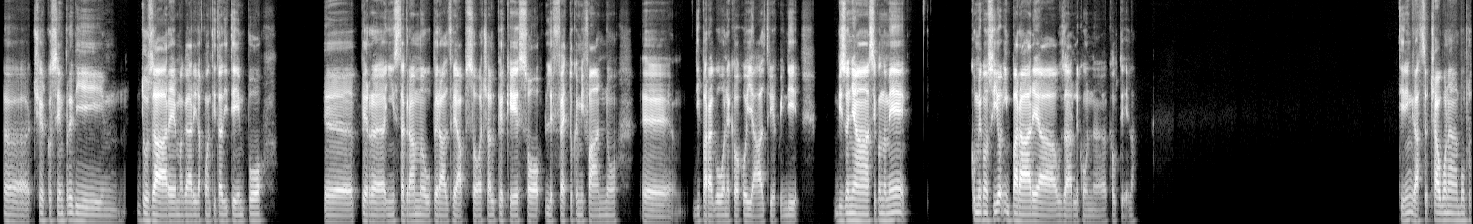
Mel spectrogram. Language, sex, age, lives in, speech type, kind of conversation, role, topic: Italian, male, 25-29, Italy, conversation, podcast, guest, Come si può combattere la solitudine nella vita di tutti i giorni?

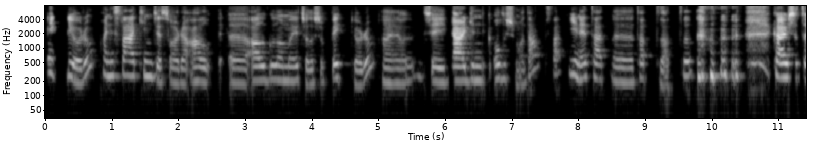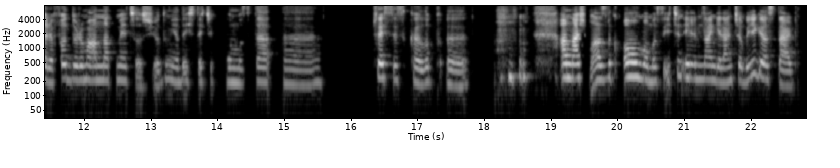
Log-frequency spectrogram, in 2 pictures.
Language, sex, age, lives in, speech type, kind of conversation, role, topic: Turkish, female, 50-54, Spain, conversation, podcast, guest, Aile içinde anlaşmazlıkları genelde nasıl çözüyorsunuz?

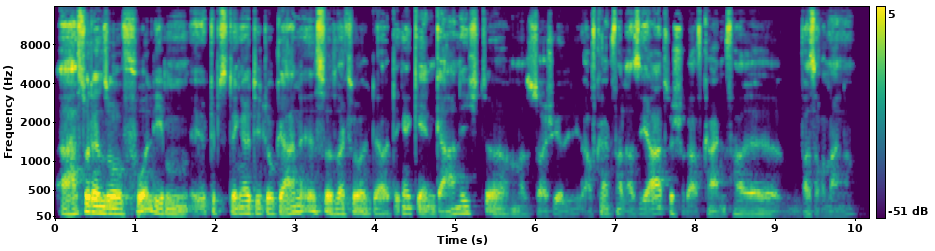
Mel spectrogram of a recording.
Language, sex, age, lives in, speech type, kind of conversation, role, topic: German, male, 60-64, Germany, conversation, advice, advisor, Wie kann ich bei begrenztem Budget eine gesunde Ernährung planen?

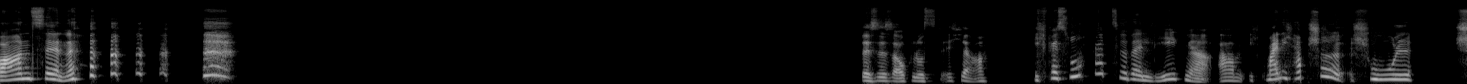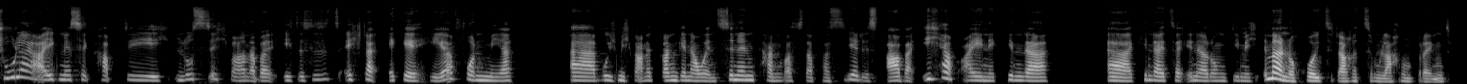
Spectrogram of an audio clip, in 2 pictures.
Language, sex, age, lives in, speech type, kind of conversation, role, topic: German, female, 45-49, United States, conversation, unstructured, none, Welche Kindheitserinnerung bringt dich zum Lachen?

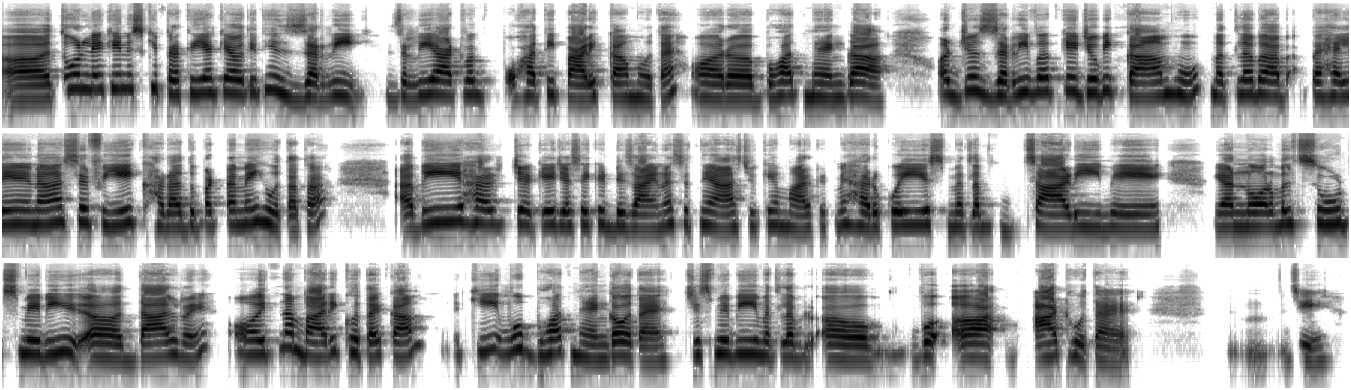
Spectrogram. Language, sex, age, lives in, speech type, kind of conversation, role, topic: Hindi, female, 25-29, India, conversation, podcast, guest, किस कपड़े से जुड़ी आपकी कोई खास याद क्या है?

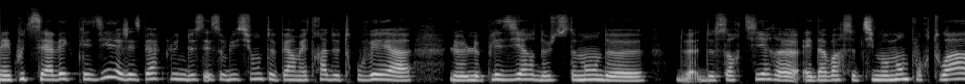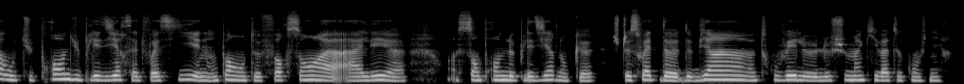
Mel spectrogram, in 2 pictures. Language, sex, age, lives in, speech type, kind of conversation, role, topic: French, female, 45-49, France, conversation, advice, advisor, Comment puis-je rester sociable sans avoir l’impression de me forcer à chaque sortie ?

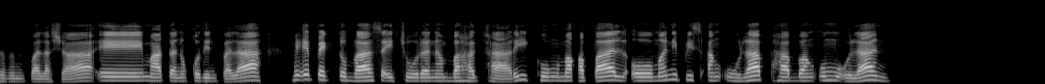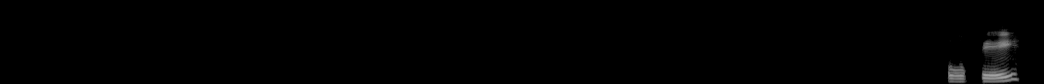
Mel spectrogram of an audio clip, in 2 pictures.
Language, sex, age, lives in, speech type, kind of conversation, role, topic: Filipino, male, 25-29, Philippines, read, expert-assistant, asker, Paano nagkakaroon ng kulay ang bahaghari?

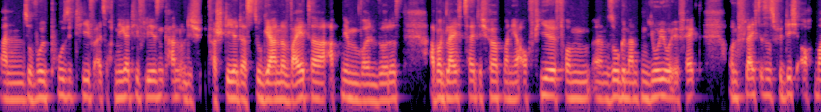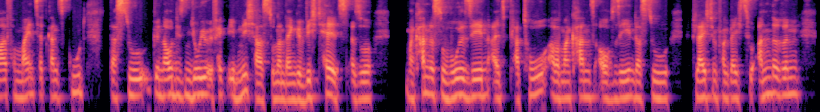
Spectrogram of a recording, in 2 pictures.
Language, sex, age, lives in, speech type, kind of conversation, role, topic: German, male, 25-29, Germany, conversation, advice, advisor, Warum verändern sich mein Gewicht und mein Körper trotz gesunder Ernährung nur so langsam?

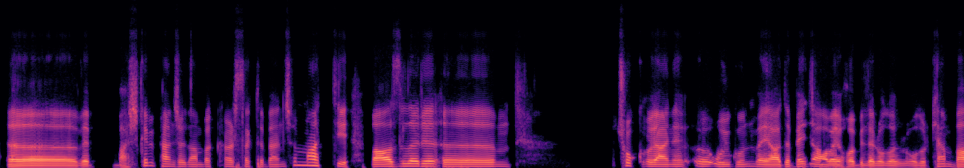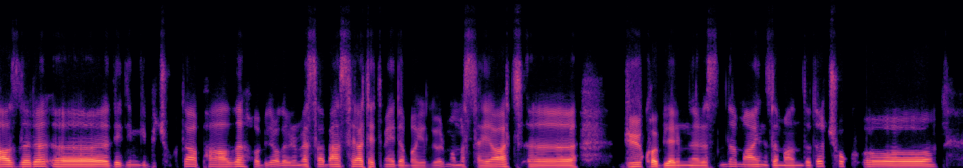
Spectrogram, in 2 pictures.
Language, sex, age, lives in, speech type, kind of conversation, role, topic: Turkish, male, 35-39, Poland, conversation, unstructured, none, Hobilerin yeni beceriler öğrenmene nasıl yardımcı oluyor?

